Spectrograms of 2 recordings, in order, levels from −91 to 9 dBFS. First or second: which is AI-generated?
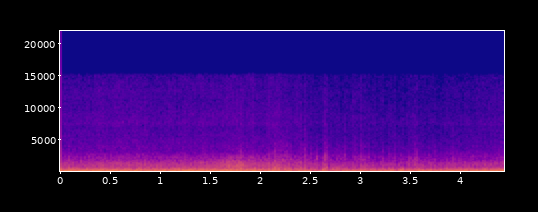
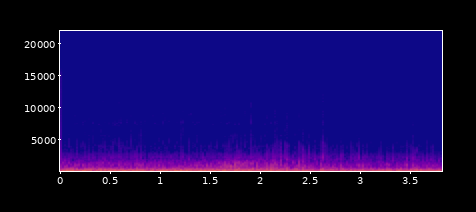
second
